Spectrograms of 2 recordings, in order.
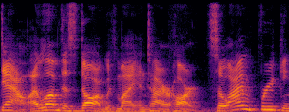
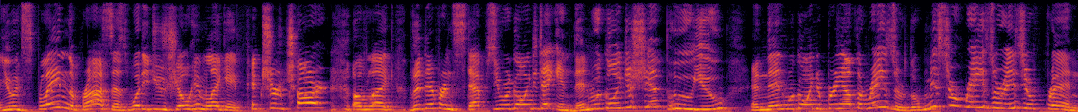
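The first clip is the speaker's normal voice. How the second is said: high, sing-song mocking of the groomer; mocking the groomer's explanation, sarcastic and sing-song; sarcastic mockery; 8 semitones higher than usual. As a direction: talk down to her like a kindergarten teacher.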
